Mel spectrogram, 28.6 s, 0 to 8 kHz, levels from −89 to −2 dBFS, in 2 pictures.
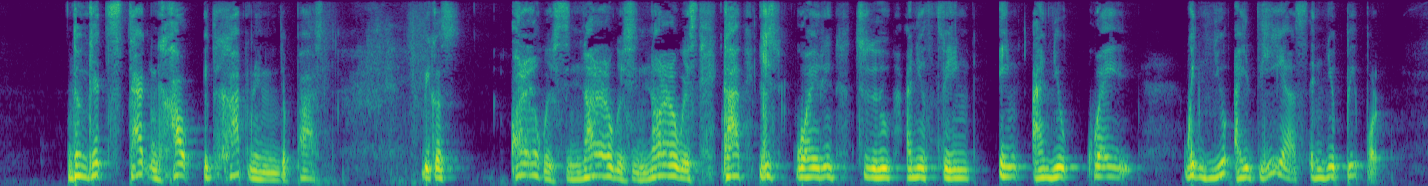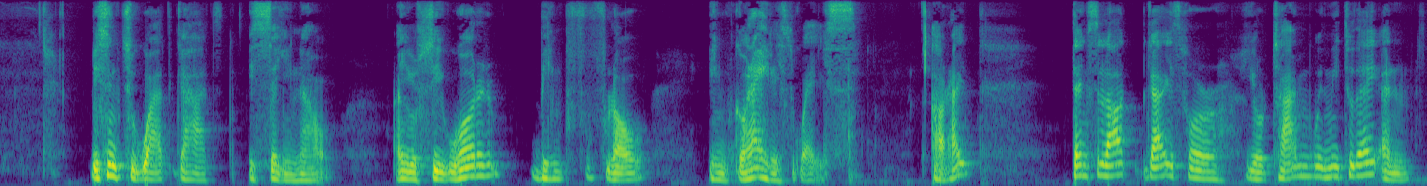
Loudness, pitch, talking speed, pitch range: -17 LUFS, 145 Hz, 130 wpm, 120-165 Hz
